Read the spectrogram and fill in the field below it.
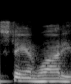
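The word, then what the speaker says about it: Stand Watie: He has like 3 names, but Stan Waddy is probably the most synonymous that everyone knows about.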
